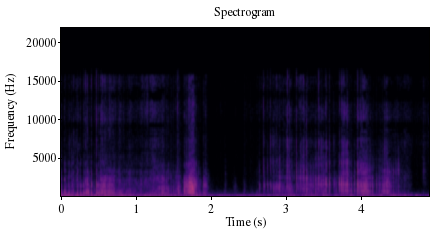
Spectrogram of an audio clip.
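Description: A pink padded polyester pencil case lies closed on a windowsill, held flat by one hand while fingers with painted nails slide the zipper pull along its edge. The zipper gives a steady, quiet scraping rasp, centered in the mids with some brighter hiss, swelling and fading over about five seconds.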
